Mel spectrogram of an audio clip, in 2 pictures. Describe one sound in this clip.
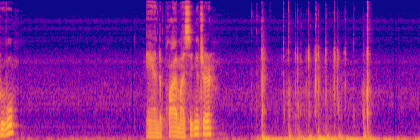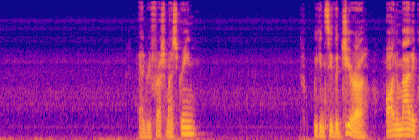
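A man speaks calmly into a nearby microphone, in short bursts.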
